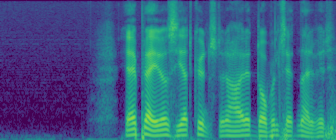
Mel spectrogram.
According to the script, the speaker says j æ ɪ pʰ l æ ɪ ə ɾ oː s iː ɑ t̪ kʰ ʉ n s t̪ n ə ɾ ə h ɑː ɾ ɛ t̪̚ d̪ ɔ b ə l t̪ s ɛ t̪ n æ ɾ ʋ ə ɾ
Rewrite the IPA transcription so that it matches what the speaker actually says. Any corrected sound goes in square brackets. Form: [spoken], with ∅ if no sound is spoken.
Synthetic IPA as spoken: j æ ɪ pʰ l æ ɪ ə ɾ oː s iː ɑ t̪ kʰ ʉ n s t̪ n ə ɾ ə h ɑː ɾ ɛ t̪̚ d̪ ɔ b ə l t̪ s ɛ t̪ n æ ɾ ʋ ə ɾ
